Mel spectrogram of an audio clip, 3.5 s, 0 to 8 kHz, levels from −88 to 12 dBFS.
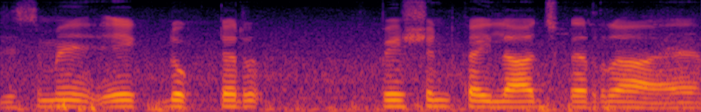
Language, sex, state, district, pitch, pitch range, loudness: Hindi, female, Punjab, Fazilka, 155 Hz, 145-165 Hz, -17 LUFS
